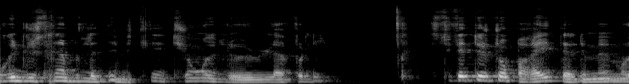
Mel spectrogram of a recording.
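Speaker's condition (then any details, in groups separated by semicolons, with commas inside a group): Primary progressive multiple sclerosis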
